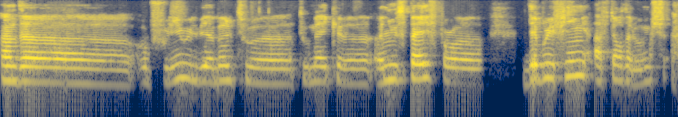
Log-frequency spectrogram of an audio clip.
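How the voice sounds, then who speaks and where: With a French accent, a man speaks at a moderate pace in a high pitch. His tone is dark and mellow, and his intonation is fairly even. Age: 40s. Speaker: startup founder. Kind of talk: interview. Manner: halting.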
